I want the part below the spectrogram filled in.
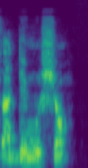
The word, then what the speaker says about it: Ademusu: It's pronounced Ademusu. – Ademusu. So the S and the second one has the shish.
